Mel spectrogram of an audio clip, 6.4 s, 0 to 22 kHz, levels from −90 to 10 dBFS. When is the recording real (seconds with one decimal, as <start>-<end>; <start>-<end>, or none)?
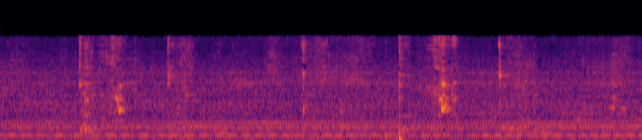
0.0-6.4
